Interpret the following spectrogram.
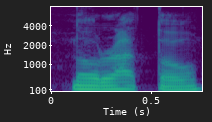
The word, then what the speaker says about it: Norato: how to say it again know that though no rat though but I'm like I'm singing like Naruto in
